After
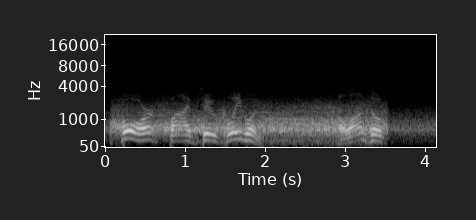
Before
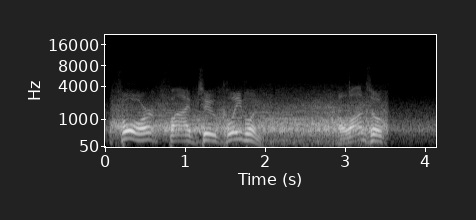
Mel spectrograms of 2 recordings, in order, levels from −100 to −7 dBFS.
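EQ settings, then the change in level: LPF 1300 Hz 12 dB/oct; dynamic EQ 940 Hz, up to -3 dB, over -42 dBFS, Q 0.97; low shelf 190 Hz -5.5 dB; -3.5 dB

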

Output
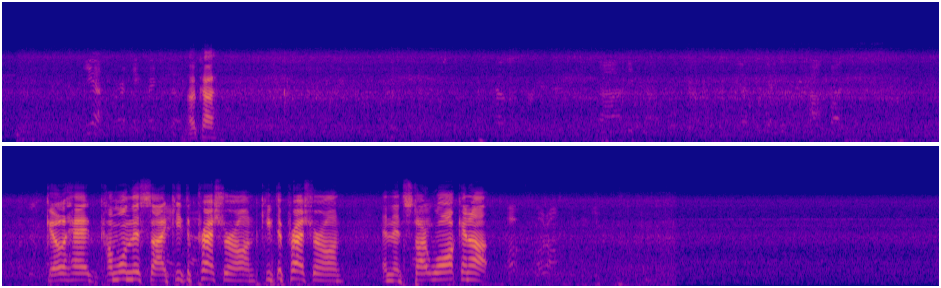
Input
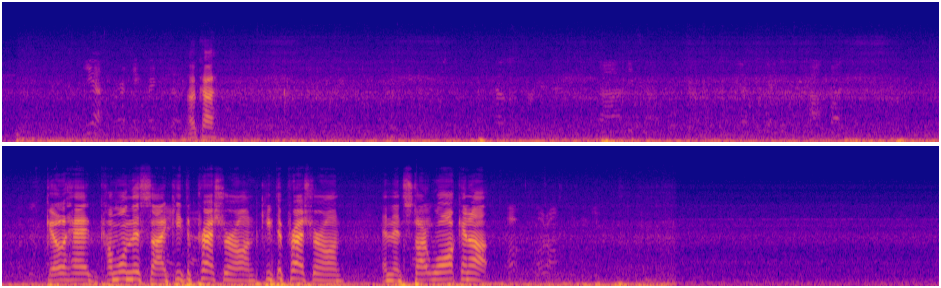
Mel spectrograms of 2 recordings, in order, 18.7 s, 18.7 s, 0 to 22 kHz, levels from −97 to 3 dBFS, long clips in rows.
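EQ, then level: HPF 380 Hz 12 dB/oct; synth low-pass 4400 Hz, resonance Q 10; air absorption 93 m; -6.5 dB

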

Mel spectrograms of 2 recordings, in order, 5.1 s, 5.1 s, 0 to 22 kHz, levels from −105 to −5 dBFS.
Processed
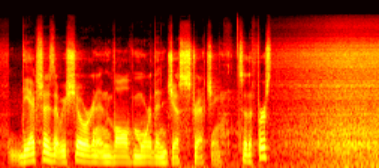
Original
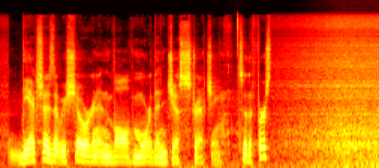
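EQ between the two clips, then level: synth low-pass 6700 Hz, resonance Q 3.6; low shelf 170 Hz -5.5 dB; -3.5 dB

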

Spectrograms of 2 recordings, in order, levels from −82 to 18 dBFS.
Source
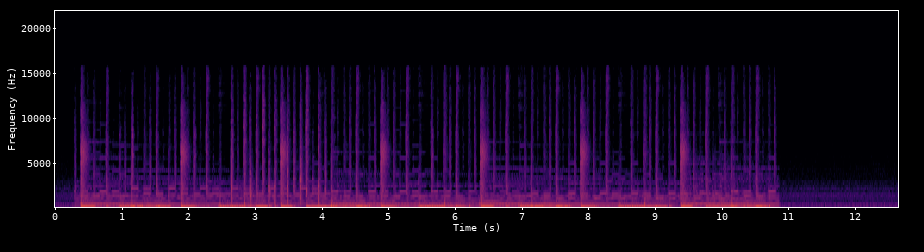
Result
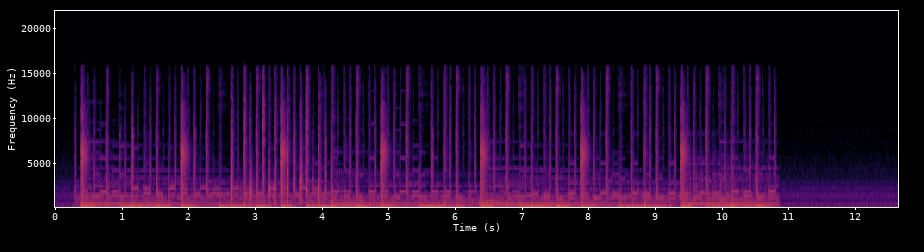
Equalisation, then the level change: bell 73 Hz -5.5 dB 2.4 oct; bell 260 Hz -10.5 dB 0.39 oct; +7.0 dB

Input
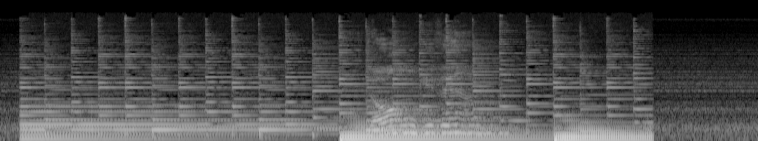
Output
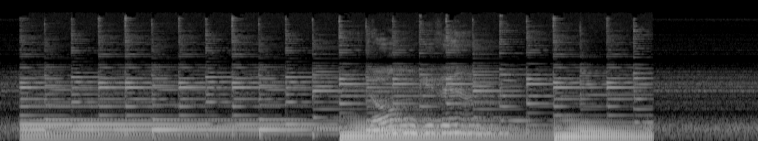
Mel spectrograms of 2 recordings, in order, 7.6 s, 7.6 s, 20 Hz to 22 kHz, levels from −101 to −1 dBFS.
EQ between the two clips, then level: HPF 260 Hz 6 dB/oct; fixed phaser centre 1900 Hz, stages 4; 0.0 dB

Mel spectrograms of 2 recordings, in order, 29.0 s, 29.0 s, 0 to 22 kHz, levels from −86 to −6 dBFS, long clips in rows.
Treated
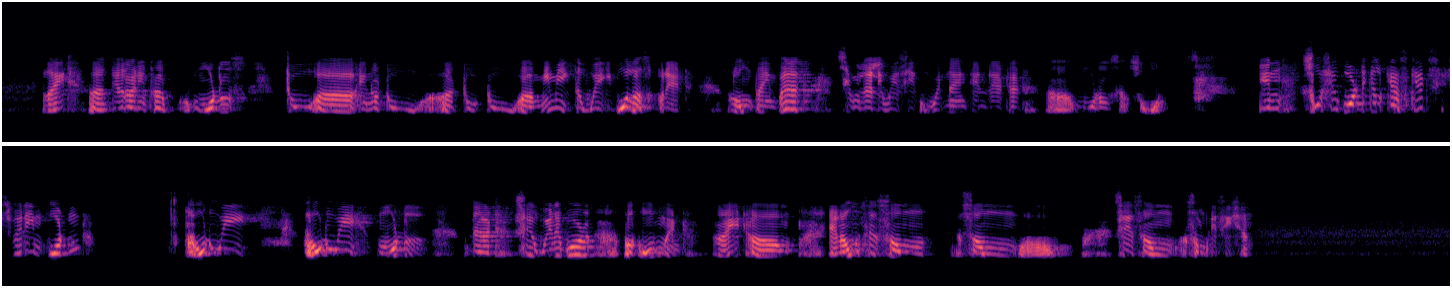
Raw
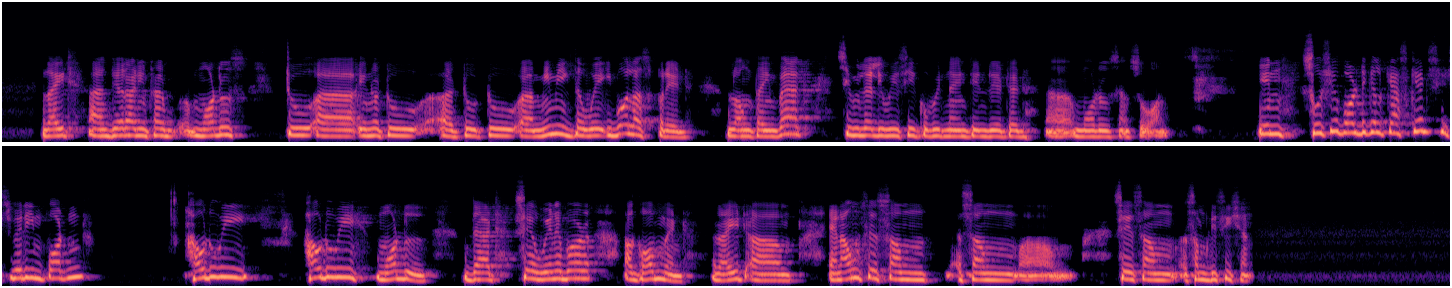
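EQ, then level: brick-wall FIR high-pass 890 Hz; air absorption 420 m; high shelf 2400 Hz +10 dB; +1.0 dB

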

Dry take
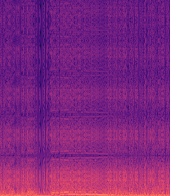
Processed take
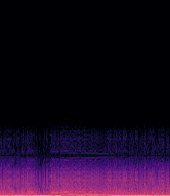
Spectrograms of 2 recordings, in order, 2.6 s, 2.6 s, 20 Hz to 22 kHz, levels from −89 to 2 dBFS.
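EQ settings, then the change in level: tape spacing loss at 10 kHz 37 dB; resonant low shelf 110 Hz +12.5 dB, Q 1.5; -6.0 dB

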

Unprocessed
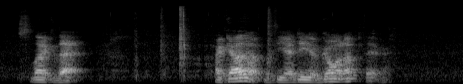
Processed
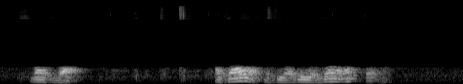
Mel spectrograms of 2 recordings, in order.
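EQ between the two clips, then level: brick-wall FIR band-stop 790–8500 Hz; low shelf 80 Hz -5.5 dB; bell 1300 Hz -3 dB 1.7 oct; +2.0 dB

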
